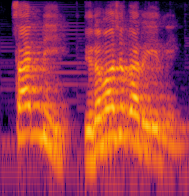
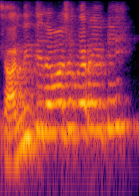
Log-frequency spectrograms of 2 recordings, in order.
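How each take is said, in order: First: It is said as a firm order. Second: It is said with shocked surprise. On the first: The speaker tells someone not to come. "Saya nyuruh Sandi untuk tidak masuk hari ini" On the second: The speaker is shocked it is true. "saya bukan nanya, teman-teman. Saya terkejut"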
